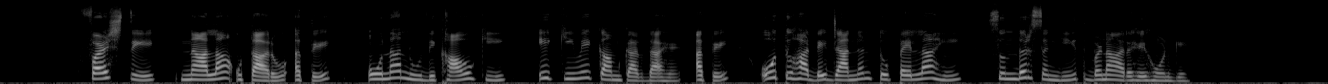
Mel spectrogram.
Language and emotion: Punjabi, neutral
